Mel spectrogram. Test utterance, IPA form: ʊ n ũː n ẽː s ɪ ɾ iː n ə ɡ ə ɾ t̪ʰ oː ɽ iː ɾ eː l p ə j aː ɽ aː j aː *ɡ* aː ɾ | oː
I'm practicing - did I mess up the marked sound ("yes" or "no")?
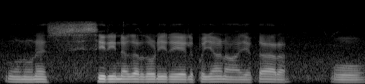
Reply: yes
